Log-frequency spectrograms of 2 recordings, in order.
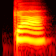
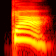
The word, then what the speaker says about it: K: Ga. Similar to the English K in kite, but slightly sharper. Listen carefully. Say it with me. Ga.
